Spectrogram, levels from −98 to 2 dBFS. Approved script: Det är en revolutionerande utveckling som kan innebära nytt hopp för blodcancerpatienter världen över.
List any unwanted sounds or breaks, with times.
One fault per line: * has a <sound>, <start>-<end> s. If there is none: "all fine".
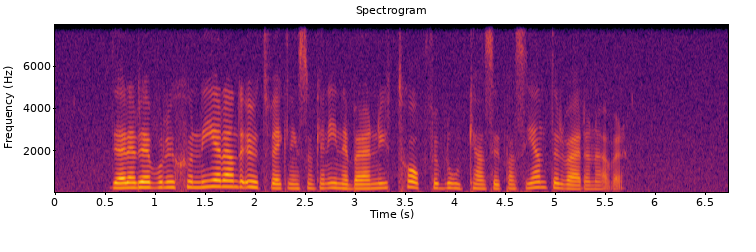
all fine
